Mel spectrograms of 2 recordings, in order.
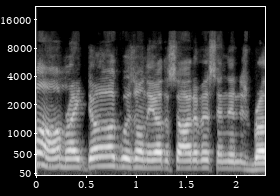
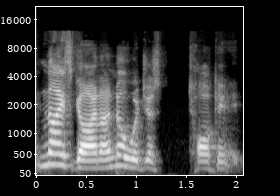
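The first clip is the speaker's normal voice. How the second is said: ordinary delivery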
